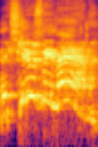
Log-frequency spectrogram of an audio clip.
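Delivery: very loud, high, booming yell. Retelling a man's shouted question to a woman, shouting in Dean Westman's voice. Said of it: "He shouted it at Fortissimo".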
